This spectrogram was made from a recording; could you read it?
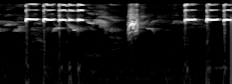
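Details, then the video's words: Caged Oriental magpie-robin singing in full emotion while seeking a rival: loud short harmonic notes in quick bursts, a buzzy rasping note midway, then more sharp repeated chips. "Kacer Ngobra Cari Lawan || Full Emosi Materi Joss"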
